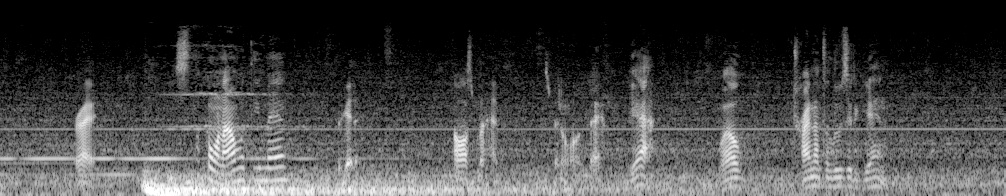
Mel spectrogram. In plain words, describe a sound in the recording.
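A second young man speaks calmly.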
